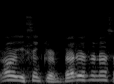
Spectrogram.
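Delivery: a hammed-up jealous jab at the roommate's guest; mocking sneer. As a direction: toss it out like a sneering accusation. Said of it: "She was like".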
